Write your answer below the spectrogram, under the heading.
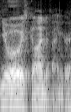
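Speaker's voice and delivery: ordinary delivery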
